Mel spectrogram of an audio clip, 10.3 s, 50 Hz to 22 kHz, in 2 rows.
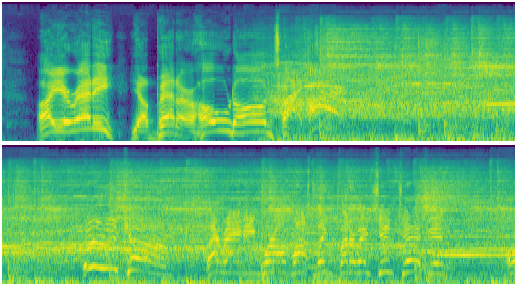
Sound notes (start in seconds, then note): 2.5 crowd cheering; 2.6 upbeat music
